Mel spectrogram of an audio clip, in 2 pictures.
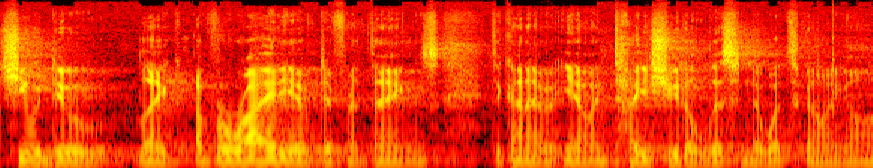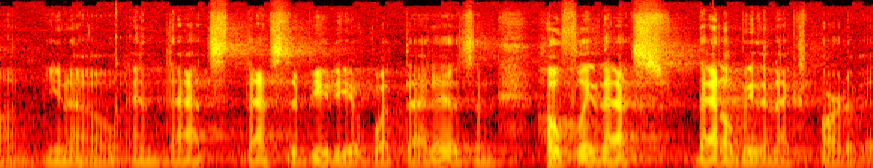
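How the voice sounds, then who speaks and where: At a moderate pace, the speaker shows vocal fry and ordinary pitch variation. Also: man, very deep, low pitch for a man. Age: 60s. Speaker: photographer. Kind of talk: panel talk. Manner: halting.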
